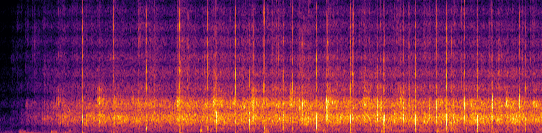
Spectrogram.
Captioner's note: applause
